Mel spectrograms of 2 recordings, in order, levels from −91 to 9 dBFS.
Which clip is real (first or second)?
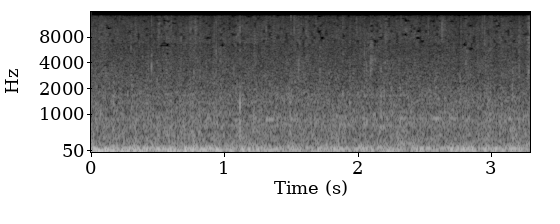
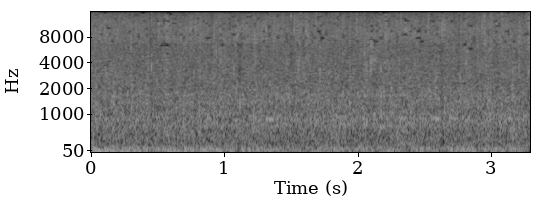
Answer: first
